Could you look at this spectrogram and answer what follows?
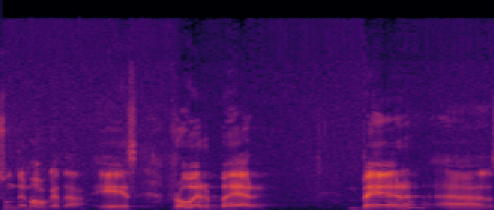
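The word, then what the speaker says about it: Byrd: demócrata es robert bird bird se pronuncia bien así que se va bar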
